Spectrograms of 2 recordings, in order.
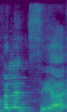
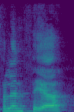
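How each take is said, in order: First: The consonant before -ia is an s sound. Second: The consonant before -ia is a th sound. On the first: The speaker calls it wrong. "so it's not Valencia" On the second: The speaker calls it right. "pronounced with a T H"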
